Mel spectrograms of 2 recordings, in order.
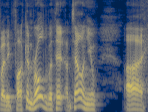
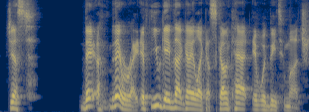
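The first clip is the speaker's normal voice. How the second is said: ordinary delivery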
